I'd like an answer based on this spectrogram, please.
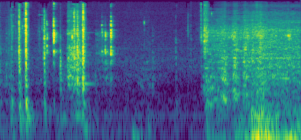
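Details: Mini Countryman after replacing the faulty brake servo pressure sensor: a few clicks, a short pause, then the engine catches promptly and settles into a low even idle; start/stop error and engine light cleared; normal start.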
